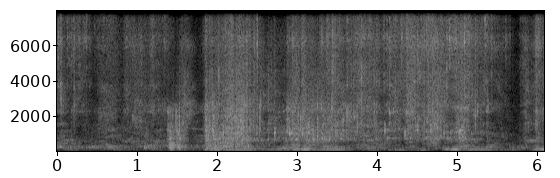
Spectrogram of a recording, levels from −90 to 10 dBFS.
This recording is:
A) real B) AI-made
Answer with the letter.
B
